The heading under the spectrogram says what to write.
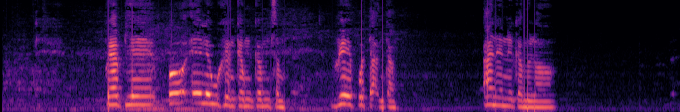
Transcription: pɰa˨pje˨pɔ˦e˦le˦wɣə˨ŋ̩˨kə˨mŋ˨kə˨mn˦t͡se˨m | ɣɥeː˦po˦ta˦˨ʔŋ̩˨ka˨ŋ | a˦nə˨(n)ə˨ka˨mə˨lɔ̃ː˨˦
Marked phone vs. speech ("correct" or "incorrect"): correct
